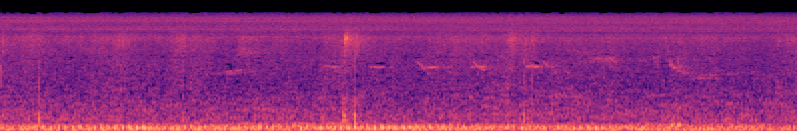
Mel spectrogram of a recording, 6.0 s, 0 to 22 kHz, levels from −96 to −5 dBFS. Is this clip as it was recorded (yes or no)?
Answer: yes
